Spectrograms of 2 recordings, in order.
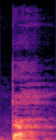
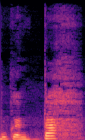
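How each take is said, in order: First: The T sound is deep and heavy. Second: The T sound is light and thin. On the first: The speaker calls it right. "tapi bunyi dia tah, dalam" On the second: The speaker calls it wrong.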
